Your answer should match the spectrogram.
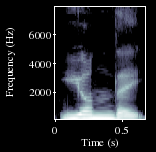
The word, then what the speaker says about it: yonde: Kare wa yaunde imashita. – Very close with your pronunciation. Yonde imashita.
